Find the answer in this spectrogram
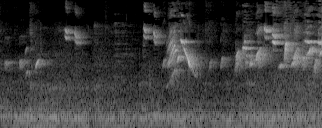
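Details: Wiidani European goldfinch from Morocco, kept caged at a Casablanca market, gives scattered high chirps that break into bursts of excited, jangling twitters with rising and falling bright notes.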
